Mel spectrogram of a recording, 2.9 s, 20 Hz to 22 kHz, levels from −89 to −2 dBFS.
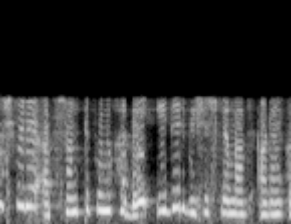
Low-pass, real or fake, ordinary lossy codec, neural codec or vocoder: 3.6 kHz; fake; none; codec, 44.1 kHz, 2.6 kbps, SNAC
